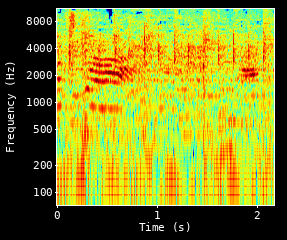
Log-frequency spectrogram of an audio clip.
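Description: Heavy metal band playing live: distorted electric guitars, bass and drums, with a singer's voice wavering over the top.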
